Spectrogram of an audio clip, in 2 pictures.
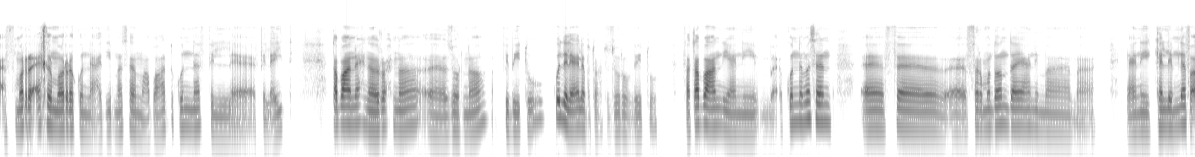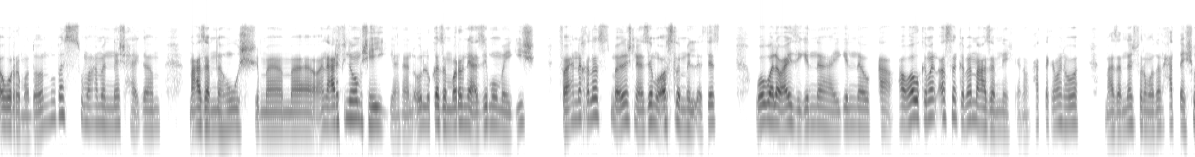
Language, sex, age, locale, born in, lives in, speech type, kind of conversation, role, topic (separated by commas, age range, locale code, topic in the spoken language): Arabic, male, 40-44, ar-EG, Egypt, Portugal, conversation, advice, user, إزاي أحافظ على الاحترام وقت النقاشات الحساسة في العيلة؟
